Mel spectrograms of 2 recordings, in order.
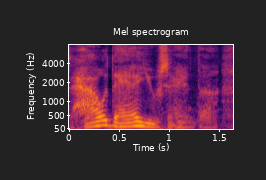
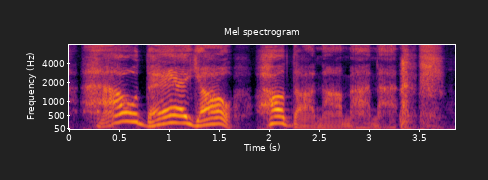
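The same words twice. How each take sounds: First: Low, indignant mock rant at Santa; mock outrage. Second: Slow, drawn-out mock indignation; milk the fake offence slowly; hammed-up outrage. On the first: Outraged at Santa over a present, mock indignant. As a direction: pretend to be scandalised by a gift. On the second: Ranting at Santa over a present, slow hammed-up outrage.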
